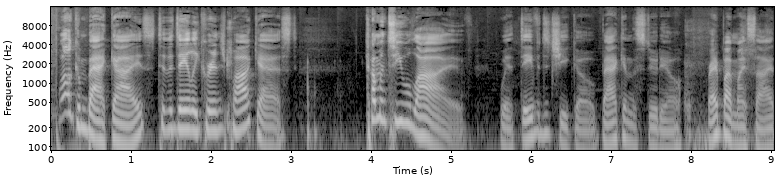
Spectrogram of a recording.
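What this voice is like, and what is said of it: Announcer-style radio voice. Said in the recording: “Like a radio voice.”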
